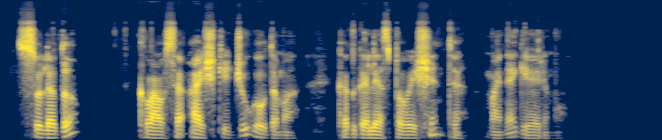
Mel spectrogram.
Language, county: Lithuanian, Vilnius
